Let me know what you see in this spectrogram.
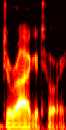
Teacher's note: Stress is on the r o g.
